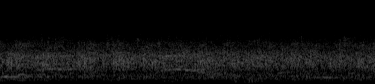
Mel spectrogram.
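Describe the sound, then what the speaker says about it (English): An audience at a panel session in Minnesota gives a steady round of applause to welcome a panelist, even and continuous throughout at moderate loudness. "Please, a big round of applause, Mr. Mark Ritchie, everybody"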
